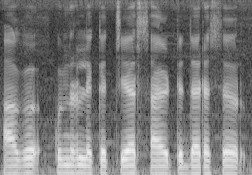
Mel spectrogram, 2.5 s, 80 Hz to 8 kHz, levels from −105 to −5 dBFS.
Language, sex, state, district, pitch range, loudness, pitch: Kannada, male, Karnataka, Koppal, 115-120 Hz, -16 LUFS, 115 Hz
